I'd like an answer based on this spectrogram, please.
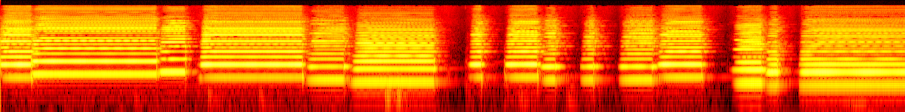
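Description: Tula garmon, a Russian button accordion, playing a melody on its right-hand buttons: a phrase of separate notes, some short and some held over a second, with brief breaks between them.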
